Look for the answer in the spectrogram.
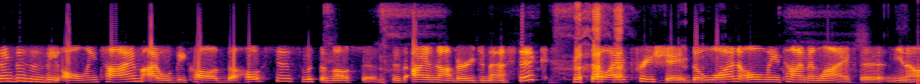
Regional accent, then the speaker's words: Nashville, Tennessee, United States; Yeah, I'm actually from Nashville. So this is where I was born and raised. I went to NC State.

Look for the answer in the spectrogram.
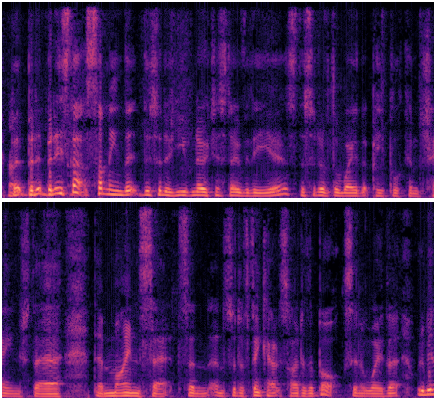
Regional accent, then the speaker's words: Cardiff, Wales, United Kingdom; where I used to live when I grew up in Cardiff.

